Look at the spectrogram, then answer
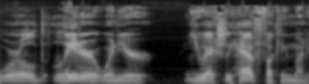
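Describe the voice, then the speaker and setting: A man at a moderate pace, ordinary pitch variation, a dry, close sound with no echo, and a very clean recording over a silent background. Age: 30s. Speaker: podcast host. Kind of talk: casual monologue. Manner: animated.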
